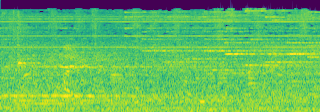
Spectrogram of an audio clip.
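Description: Steady rumbling street noise, like heavy traffic passing, with traces of a backing track in the first second or so.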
